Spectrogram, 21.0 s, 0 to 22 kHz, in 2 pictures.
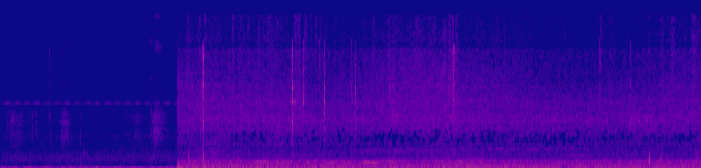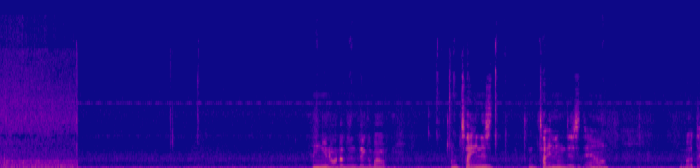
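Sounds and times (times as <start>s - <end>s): fan motor humming: 2.7s - 11.7s.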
